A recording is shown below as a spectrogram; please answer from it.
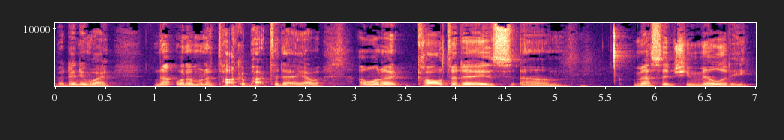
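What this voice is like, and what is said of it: Congested voice with a cold. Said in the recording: “As you can tell in my voice, I'm still kind of fighting some crud ... I think I got a cold”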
